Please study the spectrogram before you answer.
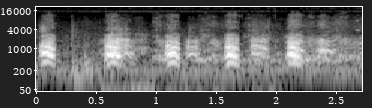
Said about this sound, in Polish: Tak brzmi sfora psów, które szukają zawierających tytoń przesyłek wysłanych pocztą do Wielkiej Brytanii bez opłaconego cła.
